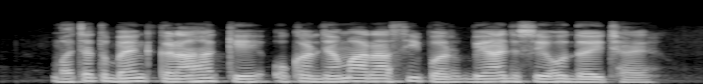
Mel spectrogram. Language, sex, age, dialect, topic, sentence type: Maithili, female, 36-40, Eastern / Thethi, banking, statement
